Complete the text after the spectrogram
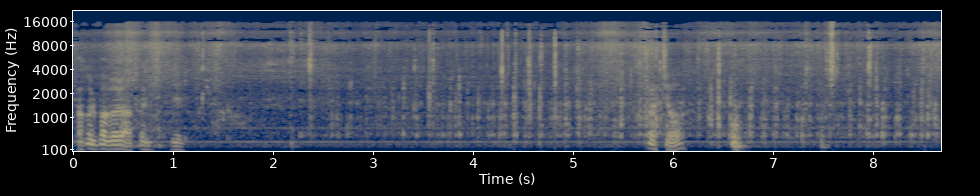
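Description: Water bubbles and simmers in a pot.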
